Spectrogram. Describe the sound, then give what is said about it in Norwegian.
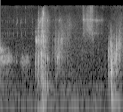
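Coffee being sipped as quietly as possible: a few soft, wet slurps and faint mouth sounds, with no talking. “Jeg prøver å drikke kaffe veldig stille, folkens.”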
